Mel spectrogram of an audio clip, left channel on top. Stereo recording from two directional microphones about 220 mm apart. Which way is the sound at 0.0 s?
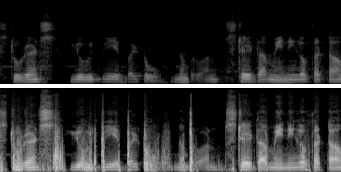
50° right (ahead or behind).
